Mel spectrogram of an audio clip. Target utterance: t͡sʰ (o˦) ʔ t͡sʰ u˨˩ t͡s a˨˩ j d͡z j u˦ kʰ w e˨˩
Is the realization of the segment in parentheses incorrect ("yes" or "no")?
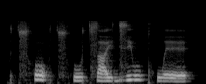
no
